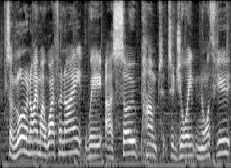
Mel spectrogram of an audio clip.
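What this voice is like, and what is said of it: Quebec French accent. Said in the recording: “My accent is from Quebec.”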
